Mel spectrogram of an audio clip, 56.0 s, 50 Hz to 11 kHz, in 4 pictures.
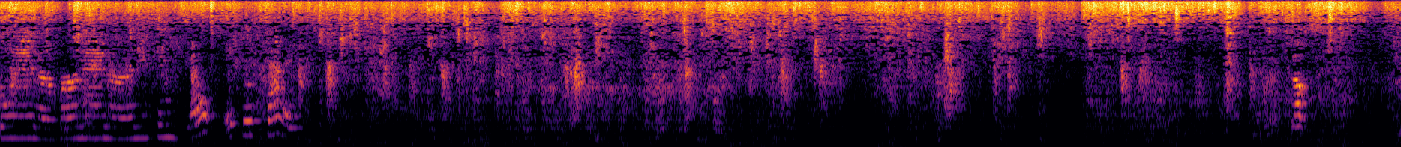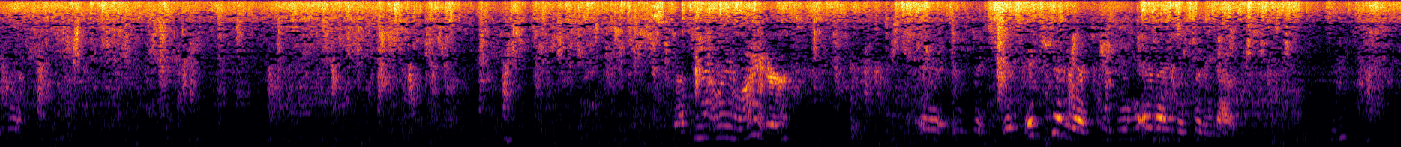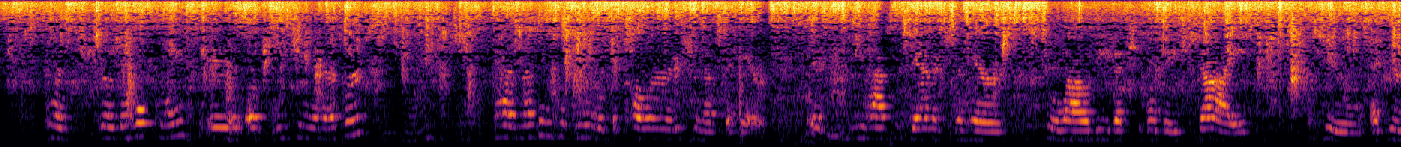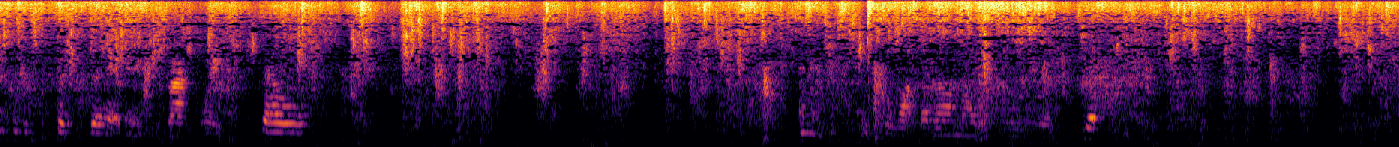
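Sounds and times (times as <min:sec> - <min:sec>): people talking: 0:00.0 - 0:03.1, 0:12.8 - 0:13.1, 0:14.0 - 0:14.3, 0:20.7 - 0:22.0, 0:23.2 - 0:26.4, 0:27.3 - 0:27.5, 0:28.5 - 0:32.4, 0:33.0 - 0:40.6, 0:41.2 - 0:45.1, 0:50.0 - 0:53.1
shower spray hissing: 0:00.0 - 0:56.0.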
